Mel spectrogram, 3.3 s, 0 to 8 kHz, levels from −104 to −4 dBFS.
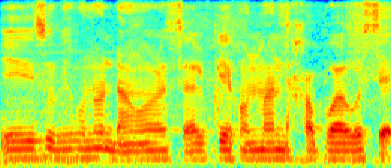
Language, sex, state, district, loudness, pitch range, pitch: Assamese, male, Assam, Sonitpur, -18 LUFS, 110-120 Hz, 110 Hz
